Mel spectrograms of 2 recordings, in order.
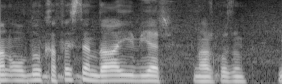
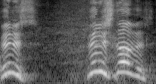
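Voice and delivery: much higher, cheery greeting to the dog; pet greeting. Real, not acted.

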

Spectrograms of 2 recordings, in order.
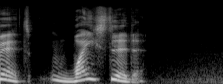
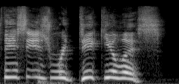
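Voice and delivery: angry rant; 9 semitones higher than usual. Real, not acted. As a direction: spit it out in fury. Gamer ranting after dying.

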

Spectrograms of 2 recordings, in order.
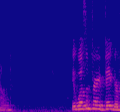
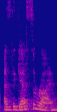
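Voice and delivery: usual speaking voice

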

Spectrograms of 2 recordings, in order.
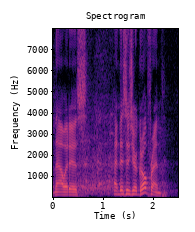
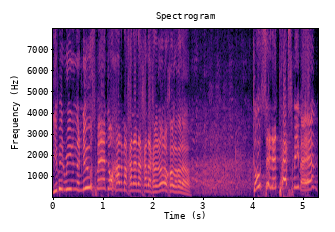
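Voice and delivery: much higher, loud panicked scolding; frantic shout; 13 semitones higher, 7 dB louder than usual. Retold or imitated. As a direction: yell at your friend to shut up. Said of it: "I'd be like".

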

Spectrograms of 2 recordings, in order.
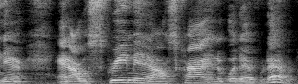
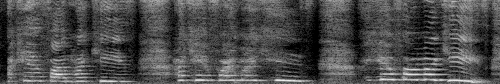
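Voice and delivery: rising higher and more desperate, near crying; panicked plea, pitch climbing each time; frantic panic; 13 semitones higher than usual. Retold or imitated. Woman trapped inside, pleading with police, frantic high cry. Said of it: "I'm so frantic".

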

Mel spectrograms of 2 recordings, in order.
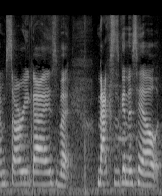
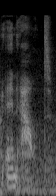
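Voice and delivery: breathed out; 4 semitones lower, 10 dB quieter than usual. Shown as a demonstration. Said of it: "take our deep breaths and go in".

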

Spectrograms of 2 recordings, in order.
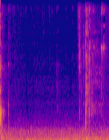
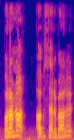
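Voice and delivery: gleeful; 3 semitones higher, 11 dB louder, faster than usual. Real, not acted. Happy about an accidental purchase.

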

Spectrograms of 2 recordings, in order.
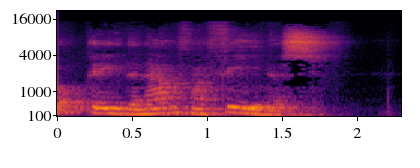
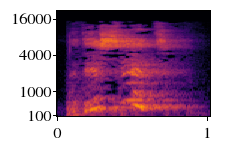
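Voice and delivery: much higher, loud startled cry; shocked outcry; 6 dB louder, slower than usual. A narrator's reading. The mistress cries out at the defiant slave, shocked. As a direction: recoil in outrage. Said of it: "riep ze".

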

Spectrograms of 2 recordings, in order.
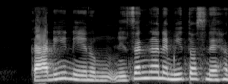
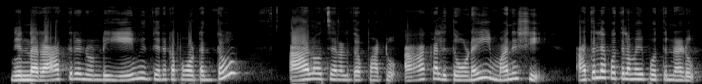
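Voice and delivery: plain reading voice

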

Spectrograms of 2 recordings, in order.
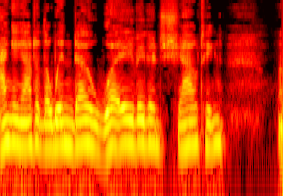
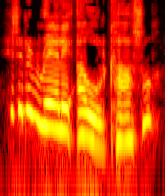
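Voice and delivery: lightly voiced girl, higher pitch; higher, lightly acted child's question; curious girl; 9 semitones higher than usual. A narrator's reading. Girl asks eagerly about castle.

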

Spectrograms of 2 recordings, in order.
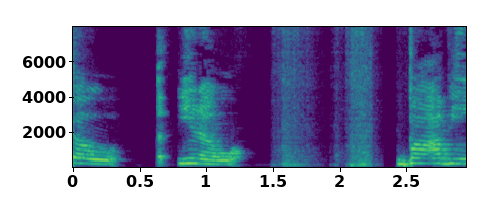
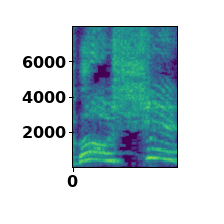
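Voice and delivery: high-pitched startled cry; mock scream; 13 semitones higher than usual. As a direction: imitate a terrified yelp without much volume. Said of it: "He screams".

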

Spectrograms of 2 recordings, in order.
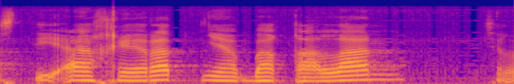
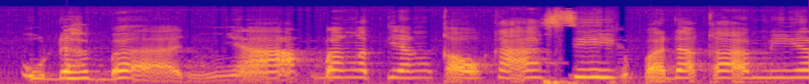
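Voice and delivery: higher, pleading voice of shame; ashamed tearful prayer; 7 semitones higher, slower than usual. Acted. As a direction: plead to God, ashamed of yourself. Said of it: "Nangis karena Allah tuh". (doa malu dengan suara tinggi memelas)

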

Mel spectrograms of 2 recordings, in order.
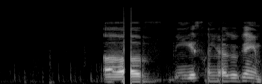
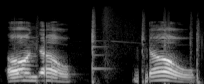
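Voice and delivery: loud, higher cry of dismay; dismayed outcry; 5 semitones higher, 11 dB louder, much slower than usual. Real, not acted. Calling out as game goes wrong.

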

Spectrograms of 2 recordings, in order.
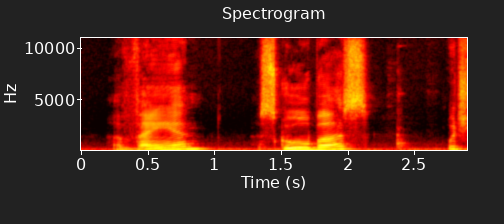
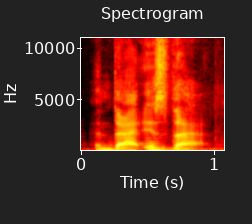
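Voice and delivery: bouncy, sing-song picture-book reading; lively storybook read-aloud; reading to children. Acted. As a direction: read it aloud like a bedtime story for little kids. Reads picture book to kids.

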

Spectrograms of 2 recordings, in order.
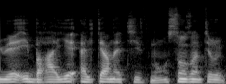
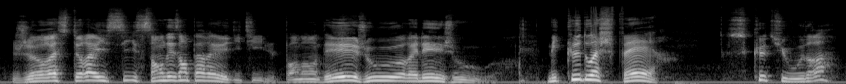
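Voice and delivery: higher, drawn-out footman voice; obstinate footman; 5 semitones higher, 5 dB louder, slower than usual. A narrator's reading. Footman answering Alice that he will stay for days, obstinate. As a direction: stretch it out, loftily indifferent.

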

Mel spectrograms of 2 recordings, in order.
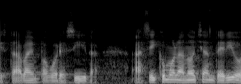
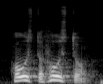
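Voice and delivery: high, loud call of warning; urgent high-pitched yell; warning shout; 10 semitones higher, 8 dB louder than usual. A narrator's reading. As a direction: cry out the name to warn a friend. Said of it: "grité con la pretensión de advertirle".

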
